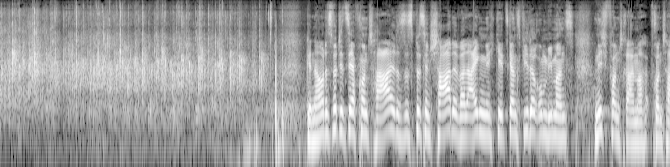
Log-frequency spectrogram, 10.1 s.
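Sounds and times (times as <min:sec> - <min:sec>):
audience applause: 0:00.0 - 0:04.3
speech: 0:04.6 - 0:10.0.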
